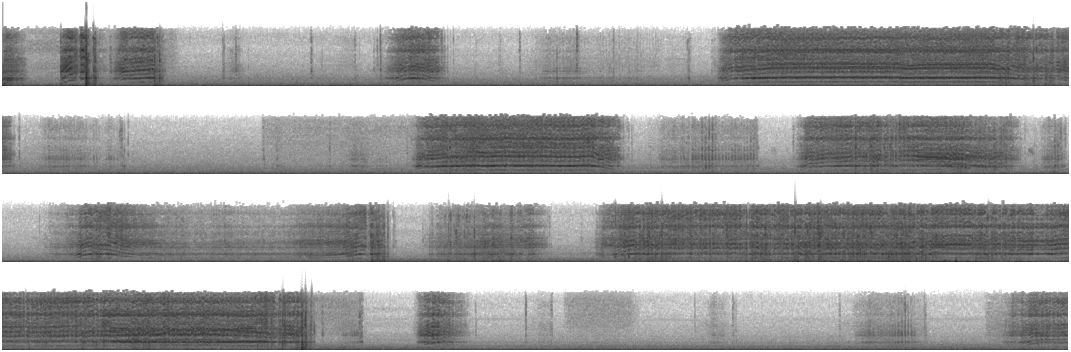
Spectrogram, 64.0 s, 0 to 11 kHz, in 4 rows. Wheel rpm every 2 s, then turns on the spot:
60, 20, 20, 30, 20, 90, 160, 130, 20, 0, 10, 130, 80, 30, 140, 70, 60, 50, 70, 50, 80, 160, 160, 150, 160, 160, 50, 20, 10, 0, 10, 50.
6-10 16-18 24-26 52-54 56-58 60-62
